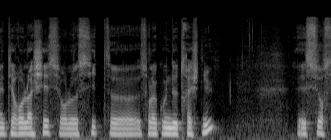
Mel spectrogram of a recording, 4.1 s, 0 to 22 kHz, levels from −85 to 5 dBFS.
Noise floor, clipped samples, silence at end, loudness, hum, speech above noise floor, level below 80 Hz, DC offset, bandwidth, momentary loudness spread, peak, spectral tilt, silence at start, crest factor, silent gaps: -55 dBFS; under 0.1%; 0 s; -26 LUFS; none; 31 dB; -56 dBFS; under 0.1%; 14 kHz; 8 LU; -12 dBFS; -6.5 dB/octave; 0 s; 14 dB; none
